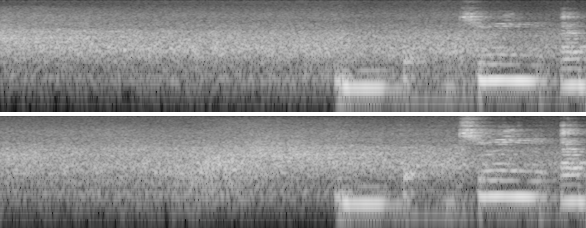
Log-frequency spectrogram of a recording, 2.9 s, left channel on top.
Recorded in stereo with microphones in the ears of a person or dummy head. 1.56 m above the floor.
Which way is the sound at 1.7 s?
45° right (ahead or behind).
